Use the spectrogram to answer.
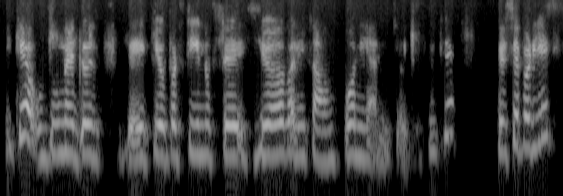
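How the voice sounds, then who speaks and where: A woman teaching Quran recitation rules in an online class, patiently correcting students and modelling sounds slowly. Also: a little high, no echo, lo-fi sound.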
